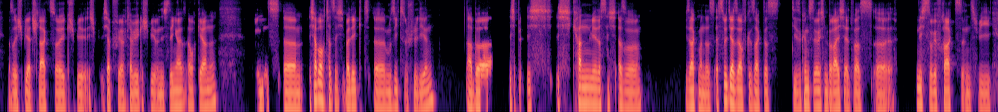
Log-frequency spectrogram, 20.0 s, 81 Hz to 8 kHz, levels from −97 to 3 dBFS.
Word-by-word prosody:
Also, 90 - -5
ich 90 - -1
spiele 85 - +1
halt 85 - -1
Schlagzeug, 90 0 +1
ich 90 - -6
spiele 85 +3 -2
ich - - -7
ich - - -7
habe - - +2
früher 95 -2 -2
Klavier 90 -1 -1
gespielt 95 -3 -4
und 85 - -1
ich 85 0 -3
singe 100 +3 +1
auch 100 0 -2
gerne. 100 +4 +1 0.8
Und, 95 -1 -3
ähm, 90 -1 +4
ich - - -2
habe 130 +2 +8
auch 120 - +3
tatsächlich 105 0 -2
überlegt, 100 0 0
äh, 90 -1 +2
Musik 95 +2 -2
zu - - -6
studieren, 100 +9 -2 0.6
aber 95 +1 +4 0.6
ich - - -2
b - - -11
ich 100 -1 -3
ich - - -2
kann 110 -1 +4
mir 110 -1 +3
das 105 -1 0
nicht 105 - -5
also, 95 -1 0 0.9
wie - - -7
sagt 100 -1 +3
man 85 -2 +1
das? 85 0 -2
Es 95 - -2
wird 125 -1 +4
ja 115 - +10
sehr 105 +1 +4
oft 100 - 0
gesagt, 95 0 -1
dass 95 -2 -4 0.3
diese 95 -2 -2
künstlerischen 100 -1 0
Bereiche 95 +1 +3
etwas, 85 -1 -2
äh, 85 -1 -1 0.5
nicht 105 -1 +1
so 95 - -1
gefragt 100 +1 +2
sind 85 +3 -5
wie 90 -1 -4
95 Hz, 180 wpm, -25 LUFS, 90-100 Hz, 0.9 s, ja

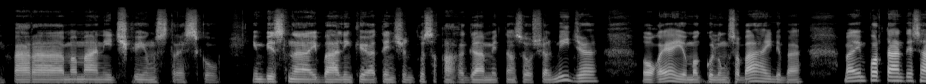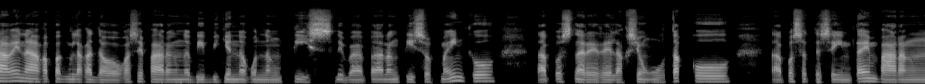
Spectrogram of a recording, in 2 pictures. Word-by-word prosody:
para 110 0 +1
ma-manage 115 -1 +2
ko - - -13
'yong 110 -1 -4
stress 110 -1 +3
ko. 105 -1 -15 0.3
Imbes 125 0 +5
na 120 -2 +3
ibaling 115 0 +1
ko 115 +1 -2
'yong 110 - -1
atensyon 110 -1 -2
ko 120 - -8
sa - - +4
kakagamit 105 -1 -3
ng 110 -1 +2
social 110 0 -4
media 155 - -2 0.4
o 110 -2 -1
kaya 150 -4 +4
'yong 110 -1 -1
magkulong 110 0 -6
sa - - -1
bahay 140 -5 +1
'di 115 - -9
ba, 105 0 -5 0.4
may 155 +2 +1
importante 180 -1 +3
sa'kin 155 -1 +3
na 135 -1 +4
nakakapaglakad 120 -3 -4
ako. 105 -1 -4
Kasi - - -2
parang 115 -1 -1
nabibigyan 115 0 -5
ako 115 0 -7
ng 110 -1 -9
peace 120 -3 +7
'di 115 - -8
ba, 105 0 -4
parang 115 +2 -5
peace 120 -1 +3
of 120 - -8
mind 170 +1 -3
ko, 150 +1 -6 0.4
tapos 125 +3 +2
narerelax 110 0 0
'yong 110 - -9
utak 110 +6 -4
ko, 130 -1 -4 0.4
tapos - - +1
at - - -8
the - - -1
same 110 -2 0
time 140 +4 +1
parang 110 -1 +1
115 Hz, 180 wpm, -24 LUFS, 110-130 Hz, 0.4 s, peace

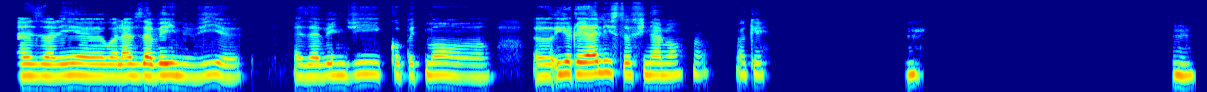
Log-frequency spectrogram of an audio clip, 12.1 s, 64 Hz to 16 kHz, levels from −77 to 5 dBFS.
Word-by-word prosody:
Elles 175 0 +1
allaient, 175 +1 +2
heu, - - +1
voilà, 170 0 +2
elles 175 +1 +2
avaient 180 +1 +7
une 175 -2 -2
vie, 180 +3 -4
heu, 160 0 -7 0.5
elles 165 0 -5
avaient 170 +1 0
une 180 0 -4
vie 190 +1 -6
complètement, 175 -2 -5 0.4
heu, 170 0 -1
irréaliste 195 0 +5
finalement, 185 0 -4
hein? 195 +1 -13 0.3
OK. 185 0 -9 1.3
Mmh. 190 +1 -3 2.6
Mmh, 180 -1 -3
180 Hz, 105 wpm, -21 LUFS, 170-185 Hz, 2.6 s, avaient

